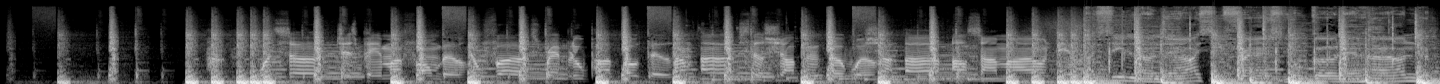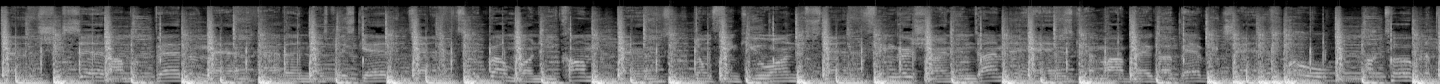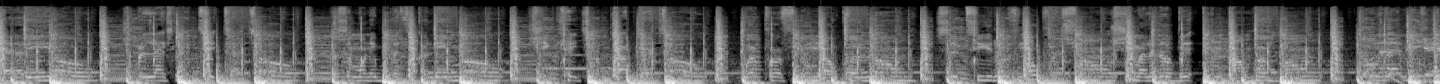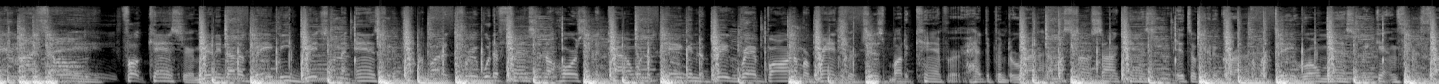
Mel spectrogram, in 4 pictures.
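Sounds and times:
pop drum loop: 0:00.1 - 0:44.1, 0:45.2 - 0:52.3, 0:53.4 - 0:57.5.

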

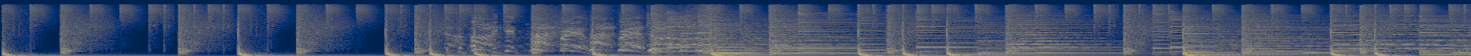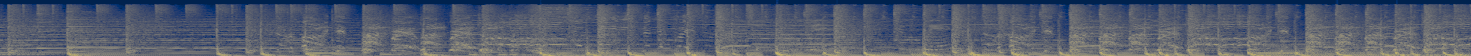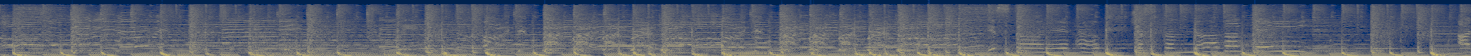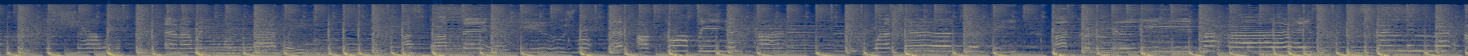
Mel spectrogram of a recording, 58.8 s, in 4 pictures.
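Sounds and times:
90s hype drum beat: 0:00.0 - 0:58.8.

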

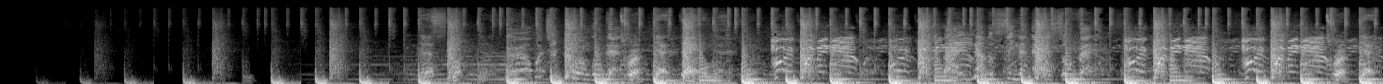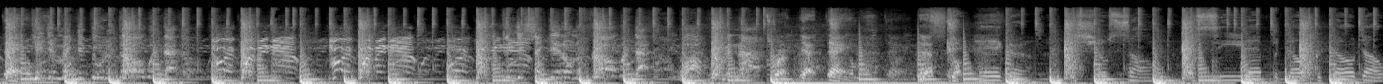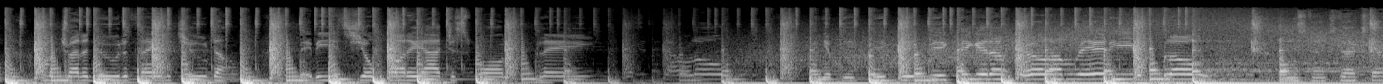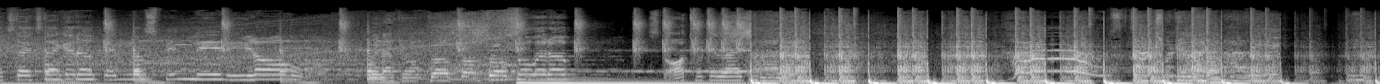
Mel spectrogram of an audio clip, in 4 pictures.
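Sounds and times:
bootleg mashup music: 0:00.8 - 0:55.2.

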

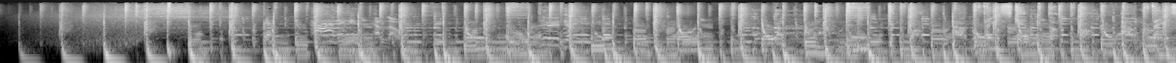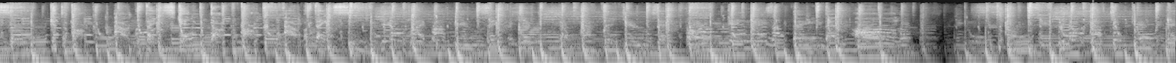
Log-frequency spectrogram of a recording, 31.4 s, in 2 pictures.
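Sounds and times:
80s club edit: 0:00.5 - 0:31.3.

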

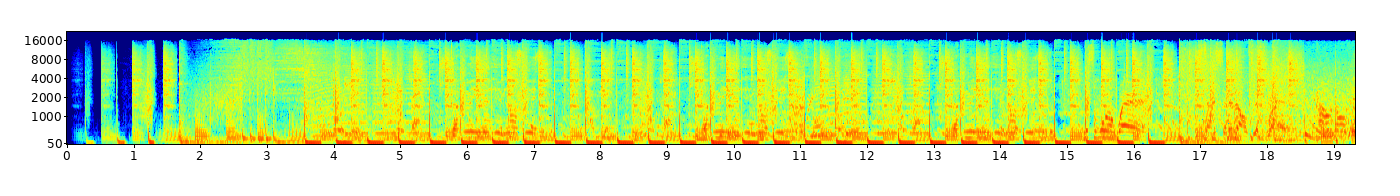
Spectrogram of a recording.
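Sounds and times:
funk bootleg remix at 128 BPM: 0:00.2 - 0:19.3.

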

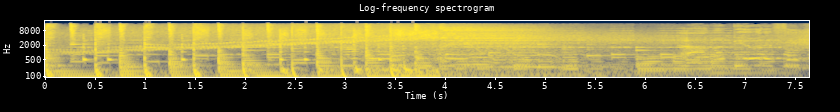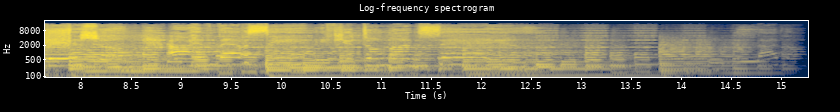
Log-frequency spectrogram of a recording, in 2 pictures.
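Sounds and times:
club house beat: 0:00.0 - 0:10.6.

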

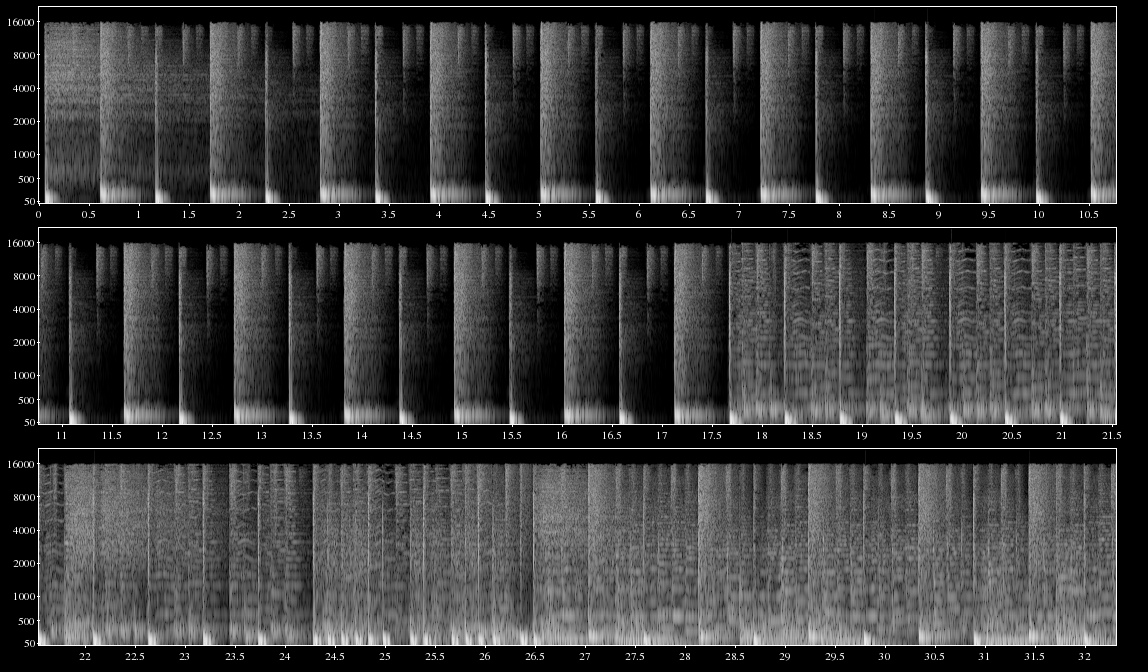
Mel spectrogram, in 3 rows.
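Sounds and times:
80s drum beat: 0:00.0 - 0:32.3.

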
